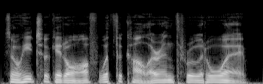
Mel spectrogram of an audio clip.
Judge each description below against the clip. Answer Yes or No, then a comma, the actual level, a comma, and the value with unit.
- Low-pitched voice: Yes, very low, 95 Hz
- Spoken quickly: Yes, fast, 275 wpm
